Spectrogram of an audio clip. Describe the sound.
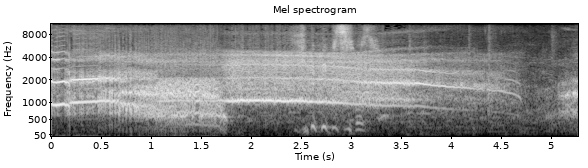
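A human voice imitating a pterodactyl, holding one long, piercing, strained shriek for several seconds before it thins out and fades near the end.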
